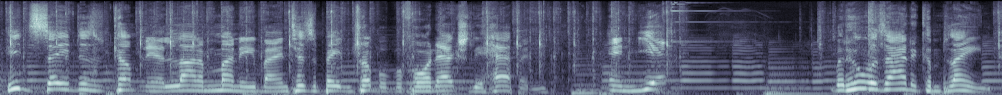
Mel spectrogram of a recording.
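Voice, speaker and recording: A woman playing a hard-boiled insurance investigator in an old-time radio detective drama, dry and measured. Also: mid-range voice, over music, natural voice. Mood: wry, narrating.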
